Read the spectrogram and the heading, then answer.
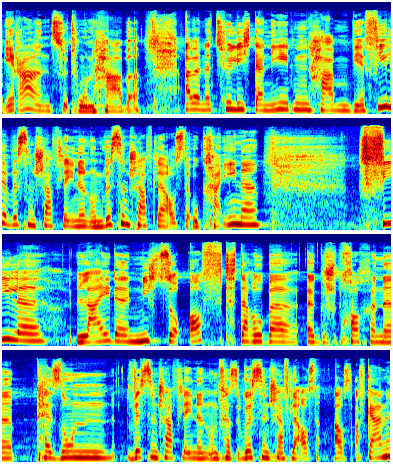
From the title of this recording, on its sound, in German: LIVE aus der US-Botschaft in Berlin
